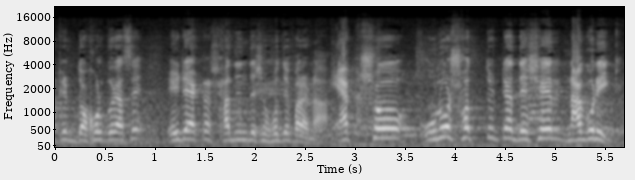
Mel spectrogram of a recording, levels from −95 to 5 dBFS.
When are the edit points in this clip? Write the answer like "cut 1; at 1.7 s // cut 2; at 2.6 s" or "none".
cut 1; at 2.7 s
